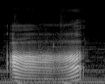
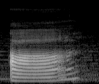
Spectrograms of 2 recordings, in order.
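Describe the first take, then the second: First: The pitch dips low, then rises again. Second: The pitch rises from mid to high. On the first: "The third tone falls and then rises again" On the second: "The second tone is a rising tone"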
